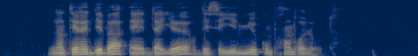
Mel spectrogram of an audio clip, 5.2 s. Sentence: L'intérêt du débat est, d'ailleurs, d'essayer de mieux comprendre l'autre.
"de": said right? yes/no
no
